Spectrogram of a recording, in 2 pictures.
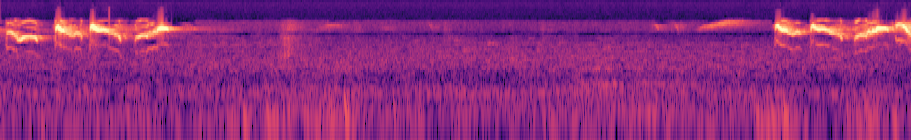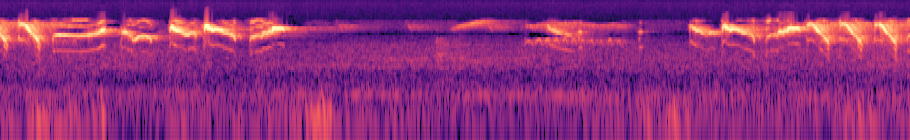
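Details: Bursts of high, quick twittering from a white-eye, in "gacor full isian" song. The first phrase is short, followed by a silent gap, then a longer run of tumbling thin notes and another burst at the end.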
